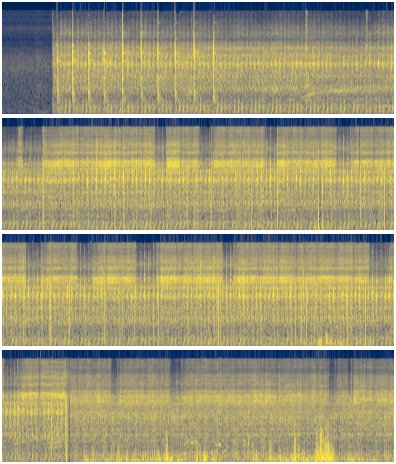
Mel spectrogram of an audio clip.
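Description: Manual stick (arc) welding on a steel rail: the arc starts about a second in with a few sharp crackles as it is struck, then runs as a steady crackling sizzle while weld metal is built up layer by layer on a worn switch tongue rail.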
